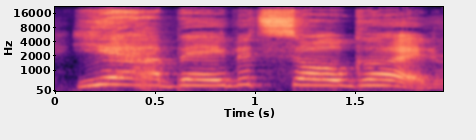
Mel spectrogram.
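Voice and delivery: loud, high, drawn-out enthusiasm; hammed-up thrilled agreement; gushing excitement. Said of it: "not going to give me back".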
